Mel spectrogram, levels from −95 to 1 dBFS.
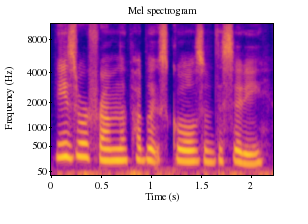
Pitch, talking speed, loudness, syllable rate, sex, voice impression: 225 Hz, 245 wpm, -14 LUFS, 6.2 syllables/s, female, feminine, slightly young, slightly powerful, slightly bright, soft, calm, friendly, reassuring, kind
